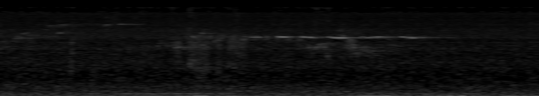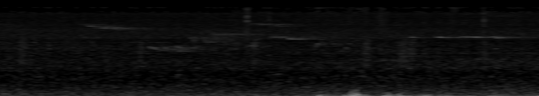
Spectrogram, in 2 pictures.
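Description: Quiet outdoor ambience: a few short, faint high bird chirps over a low rumble, with louder low thumps about three-quarters of the way through.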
